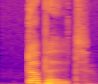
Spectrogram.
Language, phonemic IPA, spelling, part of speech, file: German, /ˈdɔpəlt/, doppelt, verb / adjective, De-doppelt.ogg
- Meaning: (verb) past participle of doppeln; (adjective) double (made up of two matching or complementary elements)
